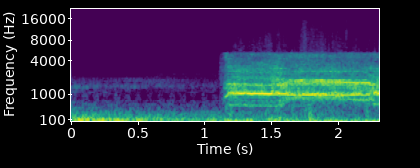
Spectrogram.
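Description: SCP-096 screaming: a loud, shrill, sustained scream that breaks out about halfway in, as the creature rises from its crouch, over a low droning background.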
